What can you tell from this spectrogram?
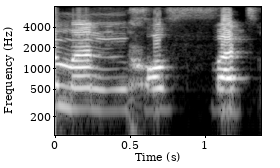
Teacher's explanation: Terdapat mim lagi yang keluar dari bibir, nun, ujung lidah bertemu dengan langit-langit bagian tengah. Karena nunnya sukun bertemu dengan kho yang keluar dari tenggorokan bagian atas, maka di sini terjadi hukum bacaan izhar halqi. Nun sukunnya dibaca jelas tanpa dengung. Fa huruf bibir, yaitu perut bibir bawah bertemu dengan ujung gigi seri atas.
